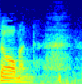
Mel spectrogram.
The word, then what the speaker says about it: Hammond: the same family origin because of the pronunciation of Hammond is almond so feather stones are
